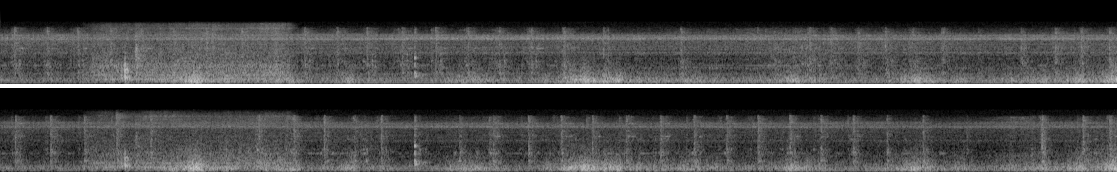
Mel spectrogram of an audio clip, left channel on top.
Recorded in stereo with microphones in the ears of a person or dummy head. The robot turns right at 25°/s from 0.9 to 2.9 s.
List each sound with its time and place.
1.2 s knocking: 60° left (ahead or behind); by 1.5 s 65° left (ahead or behind)
4.1 s tapping: 5° right (ahead or behind)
